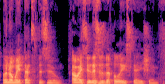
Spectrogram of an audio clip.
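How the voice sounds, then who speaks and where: Bright-voiced man, wryly reading aloud. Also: mid-range voice, brisk. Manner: sardonic, deadpan asides. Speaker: storyteller reading a children's picture book. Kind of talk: storybook reading with wry comic asides.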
